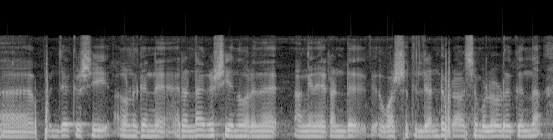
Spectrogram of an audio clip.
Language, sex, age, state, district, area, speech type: Malayalam, male, 60+, Kerala, Kottayam, urban, spontaneous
